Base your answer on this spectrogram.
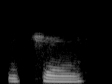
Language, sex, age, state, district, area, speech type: Urdu, male, 45-60, Bihar, Supaul, rural, conversation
